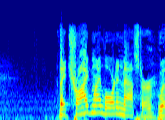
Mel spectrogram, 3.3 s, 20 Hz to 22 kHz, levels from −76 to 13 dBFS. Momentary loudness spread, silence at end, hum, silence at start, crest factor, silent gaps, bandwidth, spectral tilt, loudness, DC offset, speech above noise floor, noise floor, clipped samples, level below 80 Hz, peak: 7 LU; 0 s; none; 1.2 s; 18 dB; none; 11 kHz; -4.5 dB/octave; -16 LUFS; under 0.1%; 34 dB; -49 dBFS; under 0.1%; -30 dBFS; 0 dBFS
